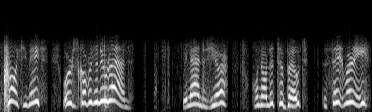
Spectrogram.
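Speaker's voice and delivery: goofy put-on Australian voice; hammed-up Aussie explorer accent; mock Australian.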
